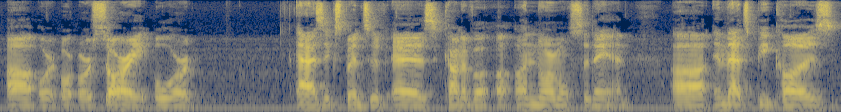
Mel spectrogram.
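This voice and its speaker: A hoarse man with a cold, an insurance agent casually explaining things with many fillers and repeated words. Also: on the low side, a little hiss or hum. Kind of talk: casual explainer talk to camera.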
